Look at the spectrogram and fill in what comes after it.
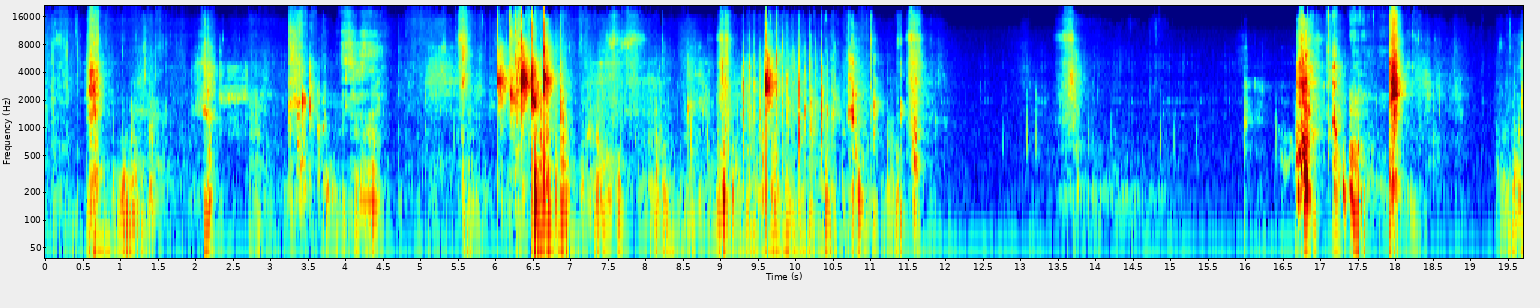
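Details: French Bulldog called Loki indoors, producing peculiar noises: breathy snorts, wheezes and short whimpering sounds in irregular bursts, a quiet gap midway with a faint low hum, then a few sharp snuffles near the end.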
